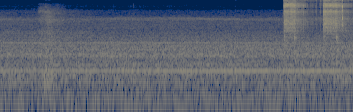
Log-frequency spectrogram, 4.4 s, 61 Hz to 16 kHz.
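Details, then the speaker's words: CO2 laser high-voltage cable wrapped in ordinary electrical tape about 2.5 inches from the ground wire, fired with the power supply's test button: steady fizzing hiss with a faint hum and crackly bursts while the cable shakes. Corona discharge from the poorly insulated lead. "You can hear there's some noise coming out. That means there's some charge building up. And see the cable is moving, shaky."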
